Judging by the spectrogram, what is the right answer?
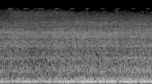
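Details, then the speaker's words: Lincoln Town Car / Ford Crown Vic 4.6 running after its bad PCM was replaced with a junkyard unit: steady, low, even idle hum with no misses, knocks or ticks. Normal idle. "But you see, I got it running, man."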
